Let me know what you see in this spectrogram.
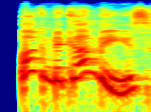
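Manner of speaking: very high restaurant-host voice. Greeting someone at a Cumbies, in a "Welcome to Chili's" delivery. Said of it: "said to the tone of "Welcome to Chili's."".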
